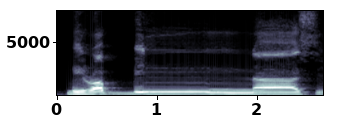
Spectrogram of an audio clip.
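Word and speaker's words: بِرَبِّ النَّاسِ: তো অবশ্যই এখানে বিরব্বিন নাসি আছে, তো বিরব্বিন নাসিকে আপনি বারব্বিন নাস এরকম বা দিয়ে পড়তেছেন, এরকম ভুল করা যাবে না।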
